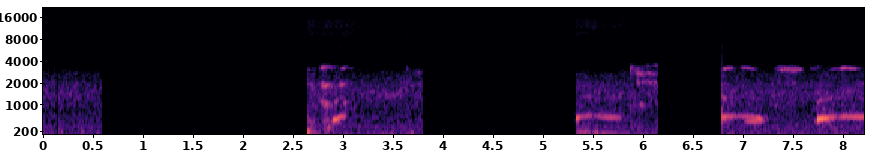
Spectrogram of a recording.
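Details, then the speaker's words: Child with asthma, recorded over about two minutes while wheezing and gasping for breath: quiet, high-pitched whistling on every exhalation, almost like whimpering, between silent gaps; expiratory wheeze. "that's expiratory every time she's exhaling it almost sounds like she's whimpering it's so horrible"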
